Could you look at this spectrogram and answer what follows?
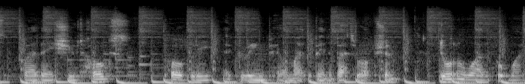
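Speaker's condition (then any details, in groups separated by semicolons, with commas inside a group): No condition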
